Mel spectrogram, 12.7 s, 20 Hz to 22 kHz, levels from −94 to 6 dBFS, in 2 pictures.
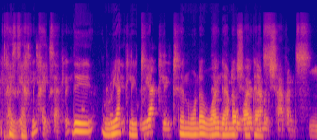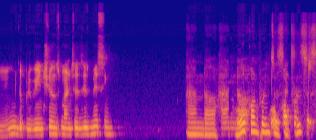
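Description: Echo leak at 0.0–1.46, 2.11–2.53, 2.78–3.64, 4.21–6.23, 10.69–11.51 and 11.72–12.67 s: the speech returns 647 ms later, faint at first and stronger from 2.78 s on, likely from incomplete echo cancellation. A spectrogram shows duplicated harmonic patterns shifted right.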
